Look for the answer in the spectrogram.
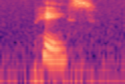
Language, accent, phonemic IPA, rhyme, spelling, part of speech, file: English, US, /peɪs/, -eɪs, pace, noun / adjective / verb, En-us-pace.ogg
- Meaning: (noun) A step.: 1. A step taken with the foot 2. The distance covered in a step (or sometimes two), either vaguely or according to various specific set measurements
